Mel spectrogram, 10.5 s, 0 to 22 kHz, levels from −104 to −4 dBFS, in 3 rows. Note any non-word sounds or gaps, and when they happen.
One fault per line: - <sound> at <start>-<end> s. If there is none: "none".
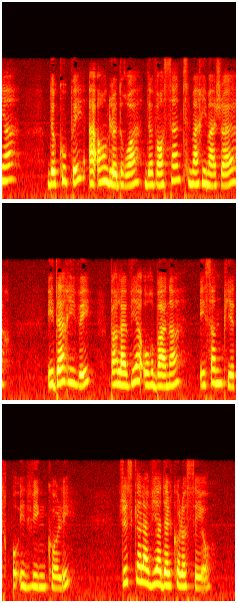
- dropout at 7.1-7.2 s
